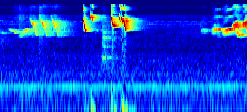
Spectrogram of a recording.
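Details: Captive saffron finch of a mutation, still wary of the phone filming it, sings in short, spaced bursts of high, bright chirps and buzzy trilled notes over a faint steady low hum.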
